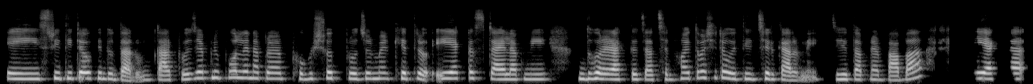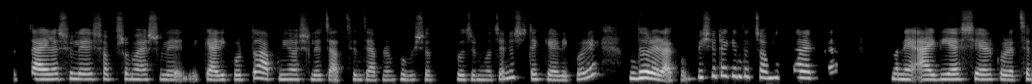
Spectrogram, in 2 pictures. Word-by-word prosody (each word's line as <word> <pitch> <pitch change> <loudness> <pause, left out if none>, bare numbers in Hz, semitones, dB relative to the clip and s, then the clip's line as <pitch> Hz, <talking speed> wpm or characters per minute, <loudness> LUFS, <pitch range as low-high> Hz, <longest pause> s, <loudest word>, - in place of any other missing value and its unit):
এই 255 - +4 0.2
স্মৃতিটাও 280 +1 +4
কিন্তু 260 -2 +1
দারুণ। 190 0 +1
তারপরে 210 +3 +1
যে - - +3
আপনি 305 +1 0
বললেন 305 -1 +2
আপনার 275 -1 -1 0.2
ভবিষ্যৎ 260 +3 +1
প্রজন্মের 265 +1 +1
ক্ষেত্রেও 265 -1 +2 0.2
এই 280 - +3
একটা 280 +1 -1
স্টাইল 240 -4 +4
আপনি 240 0 -3 0.5
ধরে 260 -1 +6
রাখতে 235 +1 0
চাচ্ছেন। 220 +1 -2
হয়তোবা 275 +3 0
সেটা 305 0 0
ঐতিহ্যের 250 0 0
কারণেই। 195 -2 0 0.2
যেহেতু 235 0 +1
আপনার 220 0 -4
বাবা 200 +5 +2 0.7
এই 275 - +7
একটা 255 +1 -4 0.4
স্টাইল 240 -4 +4
আসলে 250 0 -1 0.2
সবসময় 240 -1 -4
আসলে 230 -1 -5 0.3
carry 220 -1 +1
করত। 225 0 -4 0.2
আপনিও 235 -2 -4
আসলে 230 -1 -5
চাচ্ছেন 230 +1 -5
যে - - -2
আপনার 205 +1 -10
ভবিষ্যৎ 215 -1 -6 0.2
প্রজন্ম 220 -1 -4
যেন 285 - -2
সেটা 240 -7 -4
carry 205 -2 -1
করে 270 +9 0 0.5
ধরে 295 -3 +10
রাখুক। 190 - -4
বিষয়টা 380 +5 -1
কিন্তু 365 -1 0
চমৎকার 310 +1 +1
একটা 290 -2 -9 0.6
মানে 240 -2 +2 0.2
idea 235 +1 +2 0.2
share 230 -3 +1
করেছেন 215 +1 -2
245 Hz, 160 wpm, -22 LUFS, 225-275 Hz, 0.7 s, ধরে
